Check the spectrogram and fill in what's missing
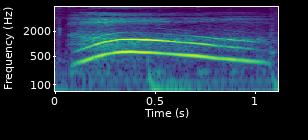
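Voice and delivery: sharp high gasp of dismay; shocked gasp. Real, not acted. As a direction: gasp as if hit by bad news. Sim mourning her dad.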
